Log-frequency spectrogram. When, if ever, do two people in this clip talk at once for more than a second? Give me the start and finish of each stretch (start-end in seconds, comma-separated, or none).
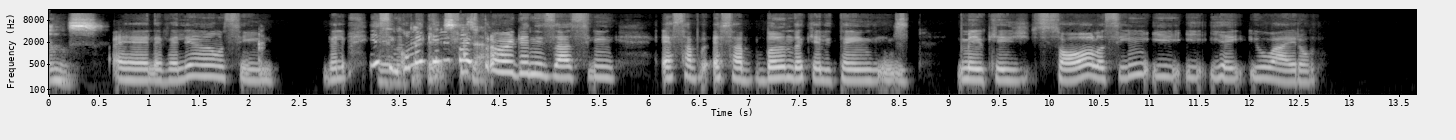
3.3-4.5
